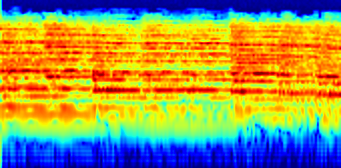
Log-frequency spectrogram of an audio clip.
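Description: Violin, cello and piano playing contemporary classical chamber music, holding sustained notes, with a new chord struck about one and a half seconds in.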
